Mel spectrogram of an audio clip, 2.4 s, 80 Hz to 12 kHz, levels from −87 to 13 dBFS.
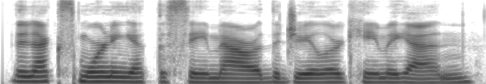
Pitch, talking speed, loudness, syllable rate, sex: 170 Hz, 270 wpm, -15 LUFS, 6.2 syllables/s, female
